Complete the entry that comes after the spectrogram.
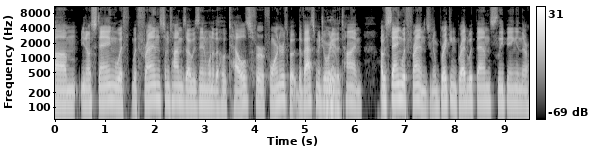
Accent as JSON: {"language": "English", "country": "United States", "said": "I'm an American guy. So I'm an American journalist."}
